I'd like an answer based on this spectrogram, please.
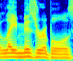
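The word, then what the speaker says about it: Les Misérables: free and again watch Les Miserables because or lay Miserables As Americans say it but I can't say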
